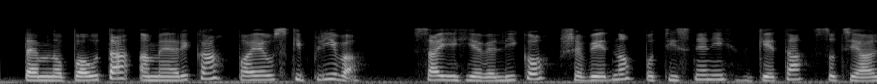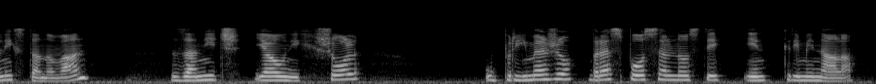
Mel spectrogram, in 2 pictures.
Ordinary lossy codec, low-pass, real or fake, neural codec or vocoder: none; 5.4 kHz; real; none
